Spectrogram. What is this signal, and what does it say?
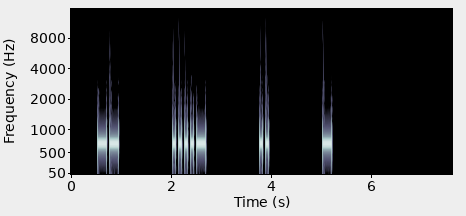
Morse code, heard as a keyed tone, about 20 wpm, spaced as for 7 wpm, 700 Hz. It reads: M4IT
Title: USA Call Signs - 6x Character Spacing - 20wpm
